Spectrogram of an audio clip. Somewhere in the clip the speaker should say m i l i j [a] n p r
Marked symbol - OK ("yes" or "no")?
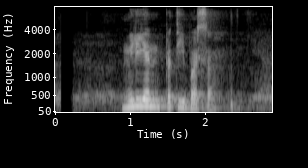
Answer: no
